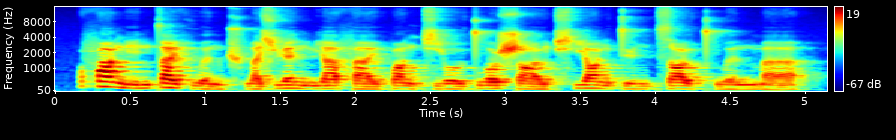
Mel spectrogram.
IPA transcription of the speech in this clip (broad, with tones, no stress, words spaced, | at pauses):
fɑ˥˩ŋi˧˥nt̪a˧ɪ̯ fwə˨˩nʈ͡ʂʰwä˦ɕɥɛ˥˧n mjä˥˩fa˧˥ɪ̯pɑ˥˩ŋ t͡ɕjo˧˥ʊ̯t̪wɔ˥ʂɑ˧˥ʊ̯ t͡ɕʰjɑ˥˩ŋ t̪y˧˥nt͡sɑ˥˩ʊ̯ t̪ʰwə˧˥nmä˧˥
